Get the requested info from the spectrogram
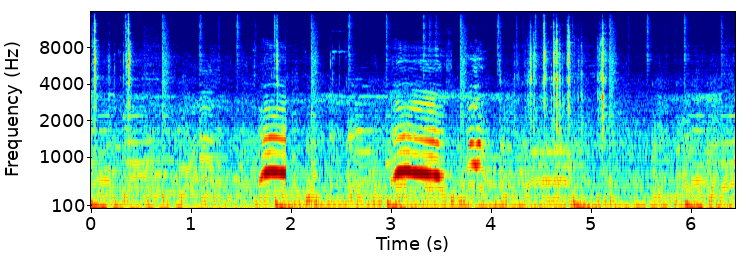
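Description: A loud, drawn-out voice call rings out about two seconds in and a longer one about three seconds in, over background music and a steady low hum, with scattered short clicks or beats.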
